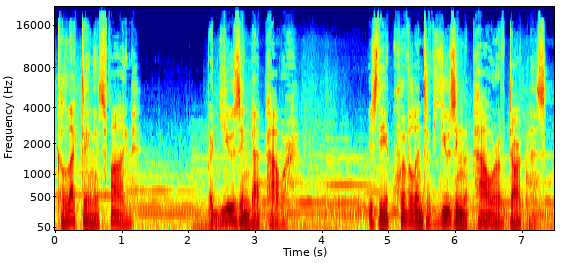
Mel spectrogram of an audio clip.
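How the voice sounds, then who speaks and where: An actor playing a grave, suspicious leader of a fantasy order in a game, speaking solemnly and formally with deliberate phrasing. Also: male voice, on the low side, over music, natural voice. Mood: stern. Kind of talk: scripted game cinematic acting.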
